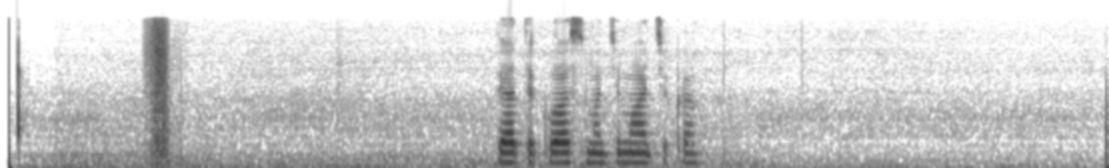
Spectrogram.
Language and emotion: Russian, neutral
